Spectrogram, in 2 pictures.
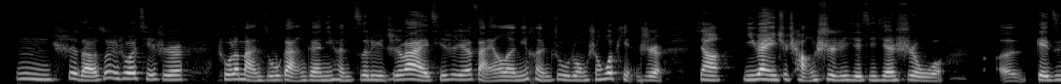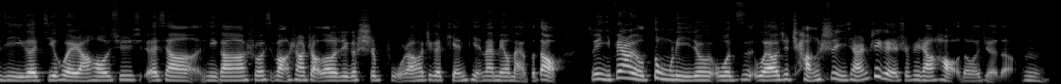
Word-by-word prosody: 嗯， 250 Hz, -3 st, -5 dB
是 260 Hz, +4 st, -2 dB
的， 190 Hz, -2 st, +4 dB
所 290 Hz, +5 st, -4 dB
以 275 Hz, -, -2 dB
说 270 Hz, 0 st, +5 dB
其 245 Hz, -4 st, -5 dB
实 220 Hz, -1 st, -1 dB, 0.3 s
除 230 Hz, -, -2 dB
了 240 Hz, -, +5 dB
满 190 Hz, -5 st, 0 dB
足 195 Hz, +1 st, -4 dB
感 195 Hz, -3 st, +1 dB
和 195 Hz, -1 st, 0 dB
你 195 Hz, +2 st, -5 dB
很 185 Hz, -4 st, -6 dB
自 210 Hz, +1 st, -3 dB
律 205 Hz, -1 st, -3 dB
之 215 Hz, +1 st, -4 dB
外， 230 Hz, -5 st, +7 dB
其 195 Hz, +4 st, -7 dB
实 230 Hz, 0 st, -7 dB
也 220 Hz, +1 st, +1 dB
反 -, -, -1 dB
映 175 Hz, -, -4 dB
了 190 Hz, -1 st, +2 dB
你 200 Hz, +5 st, -5 dB
很 215 Hz, -8 st, -5 dB
注 215 Hz, +1 st, -4 dB
重 195 Hz, 0 st, -3 dB
生 225 Hz, +2 st, -6 dB
活 270 Hz, +1 st, +5 dB
品 230 Hz, -9 st, -10 dB
质。 185 Hz, -2 st, -1 dB, 0.3 s
像 205 Hz, -3 st, +3 dB, 0.2 s
你 210 Hz, 0 st, -4 dB
愿 230 Hz, -1 st, +8 dB
意 -, -, +1 dB
去 220 Hz, +2 st, -7 dB
尝 210 Hz, -3 st, -2 dB
试 220 Hz, -1 st, 0 dB
这 200 Hz, +1 st, -3 dB
些 190 Hz, -1 st, +1 dB
新 195 Hz, +1 st, -6 dB
鲜 195 Hz, 0 st, +2 dB
事 210 Hz, 0 st, -3 dB
物， 170 Hz, -3 st, -3 dB, 0.5 s
呃， 165 Hz, +1 st, -7 dB
给 200 Hz, -3 st, +4 dB
自 205 Hz, +2 st, -8 dB
己 190 Hz, -1 st, -6 dB
一 180 Hz, -, -1 dB
个 185 Hz, 0 st, +5 dB
机 185 Hz, +2 st, -2 dB
会， 195 Hz, -2 st, +3 dB
然 175 Hz, 0 st, +3 dB
后 185 Hz, 0 st, +2 dB
去 210 Hz, +2 st, -8 dB, 0.2 s
呃， 190 Hz, -, +2 dB
像 185 Hz, -3 st, +2 dB
你 190 Hz, -1 st, -7 dB
刚 185 Hz, 0 st, +3 dB
刚 190 Hz, +1 st, +2 dB
说 205 Hz, -1 st, -3 dB
网 190 Hz, -1 st, +2 dB
上 200 Hz, -2 st, +2 dB
找 -, -, +2 dB
到 180 Hz, +1 st, +3 dB
了 185 Hz, -, +4 dB
这 185 Hz, -, -2 dB
个 195 Hz, -, -2 dB
食 200 Hz, 0 st, -5 dB
谱， 195 Hz, -1 st, -11 dB
然 170 Hz, -1 st, 0 dB
后 190 Hz, -, -2 dB
这 205 Hz, -, -7 dB
个 195 Hz, -2 st, 0 dB
甜 185 Hz, -1 st, -6 dB
品 205 Hz, -4 st, -7 dB
外 195 Hz, -, 0 dB
面 190 Hz, -1 st, -2 dB
又 185 Hz, -, -1 dB
买 180 Hz, -, -5 dB
不 -, -, -10 dB
到， -, -, +5 dB, 0.2 s
所 245 Hz, -, -3 dB
以 -, -, -1 dB
你 220 Hz, -3 st, -4 dB
非 -, -, 0 dB
常 290 Hz, -2 st, +6 dB
有 215 Hz, -, +3 dB
动 215 Hz, 0 st, -1 dB
力， 190 Hz, -2 st, -1 dB
就 200 Hz, 0 st, +1 dB
我 195 Hz, +1 st, 0 dB
自 210 Hz, +2 st, -9 dB
我 200 Hz, -, +3 dB
要 195 Hz, +1 st, +8 dB
去 235 Hz, +2 st, -5 dB
尝 195 Hz, -2 st, 0 dB
试 265 Hz, +1 st, -5 dB
一 200 Hz, -, -4 dB
下 200 Hz, -2 st, 0 dB
儿。 195 Hz, -, +1 dB
那 265 Hz, -, -10 dB
这 380 Hz, +4 st, 0 dB
个 -, -, +2 dB
也 185 Hz, -, +1 dB
是 195 Hz, +1 st, -10 dB
非 210 Hz, -, -6 dB
常 190 Hz, 0 st, +2 dB
好 200 Hz, -3 st, 0 dB
的， 165 Hz, -, -9 dB
我 160 Hz, 0 st, -9 dB
觉 -, -, -9 dB
得。 -, -, -12 dB
嗯。 190 Hz, -2 st, -14 dB
200 Hz, 330 characters per minute, -24 LUFS, 190-220 Hz, 0.5 s, 愿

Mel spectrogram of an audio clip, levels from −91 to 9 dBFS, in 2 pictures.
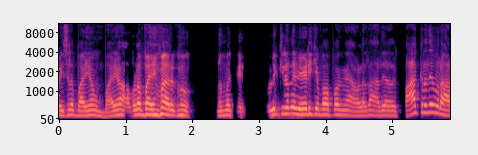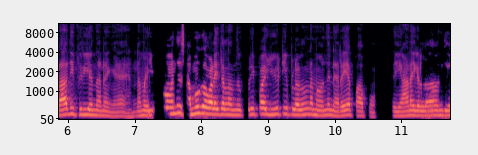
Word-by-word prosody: வயசுல 165 Hz, +2 st, +1 dB
பயம். 160 Hz, +1 st, +1 dB
பயம் 170 Hz, +6 st, +2 dB
அவ்வளோ 170 Hz, +6 st, +5 dB
பயமா 185 Hz, +3 st, +6 dB
இருக்கும் 170 Hz, -2 st, 0 dB, 0.4 s
நமக்கு. 160 Hz, -2 st, -3 dB, 0.4 s
குளிக்கிறத 215 Hz, +5 st, +2 dB
வேடிக்க 195 Hz, +1 st, +3 dB
பாப்போங்க. 180 Hz, -1 st, +1 dB
அவ்வளோதான். 150 Hz, +3 st, -4 dB
அது 160 Hz, -, -3 dB
அது 160 Hz, 0 st, -3 dB, 0.2 s
பார்கறதே 255 Hz, +5 st, +1 dB
ஒரு 205 Hz, -, +3 dB
அலாதி 185 Hz, +5 st, +2 dB
பிரியம் 190 Hz, -2 st, -1 dB
தானேங்க. 150 Hz, -5 st, -7 dB, 0.3 s
நம்ம 160 Hz, +2 st, -3 dB
இப்போ 195 Hz, -, -11 dB
வந்து 235 Hz, +3 st, 0 dB
சமூக 220 Hz, +6 st, 0 dB
வலைதளம் 190 Hz, -3 st, +1 dB
குறிப்பா 195 Hz, +2 st, -2 dB
Youtubeலலாம் 195 Hz, -1 st, -3 dB
நம்ம 175 Hz, -3 st, -3 dB
வந்து 175 Hz, +2 st, -4 dB
நறைய 155 Hz, +4 st, -2 dB
பார்ப்போம். 145 Hz, -3 st, -8 dB, 0.2 s
இந்த 145 Hz, -, -10 dB
யானைகள்லாம் 160 Hz, +1 st, -2 dB
வந்து 165 Hz, 0 st, -3 dB
175 Hz, 165 wpm, -19 LUFS, 160-195 Hz, 0.4 s, பயமா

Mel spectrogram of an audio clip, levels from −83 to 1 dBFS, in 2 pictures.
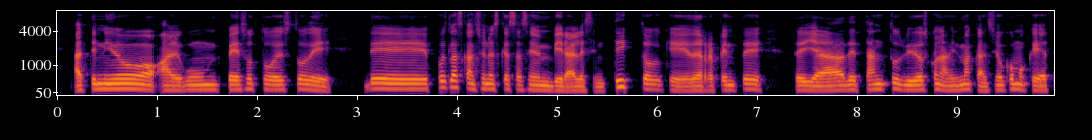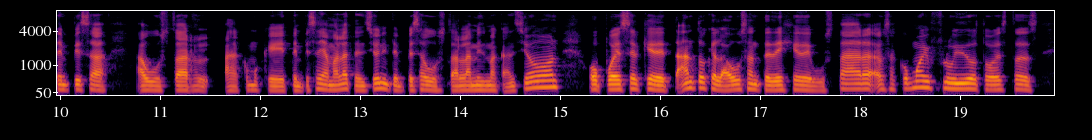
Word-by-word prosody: ha 120 Hz, +1 st, 0 dB
tenido 145 Hz, -2 st, +3 dB
algún 125 Hz, +2 st, 0 dB
peso 130 Hz, +2 st, 0 dB
todo 130 Hz, -2 st, -1 dB
esto 130 Hz, +2 st, -3 dB
de 115 Hz, -6 st, -1 dB, 0.3 s
de, 145 Hz, -1 st, +2 dB
pues, 185 Hz, +1 st, -3 dB
las 190 Hz, -1 st, +2 dB
canciones 145 Hz, -1 st, -1 dB
que 140 Hz, -, -3 dB
se 130 Hz, -, -7 dB
hacen 125 Hz, -3 st, -2 dB
virales 105 Hz, -2 st, +1 dB
en 100 Hz, 0 st, -8 dB
TikTok, 190 Hz, -10 st, -2 dB
que 105 Hz, -2 st, -2 dB
de 110 Hz, 0 st, +3 dB
repente 125 Hz, +4 st, -3 dB, 0.2 s
te 120 Hz, -1 st, 0 dB
llega 115 Hz, +1 st, +4 dB
de 130 Hz, 0 st, 0 dB
tantos 135 Hz, +2 st, -2 dB
videos 125 Hz, +1 st, +1 dB
con 145 Hz, -, -2 dB
la 115 Hz, -, 0 dB
misma 130 Hz, +5 st, -3 dB
canción 105 Hz, +5 st, -3 dB
como 140 Hz, 0 st, -2 dB
que 120 Hz, -, -1 dB
ya 110 Hz, -, +1 dB
te 120 Hz, -, -7 dB
empieza 125 Hz, -3 st, -1 dB, 0.3 s
a 115 Hz, -, +1 dB
gustar 115 Hz, -1 st, -1 dB
a 110 Hz, -2 st, -4 dB
como 120 Hz, 0 st, -8 dB
que 105 Hz, -1 st, -1 dB
te 110 Hz, -, -3 dB
empieza 115 Hz, +8 st, -6 dB
a -, -, +2 dB
llamar 125 Hz, -1 st, +1 dB
la 150 Hz, -, +4 dB
atención 115 Hz, +6 st, -1 dB
y -, -, +2 dB
te 115 Hz, -, -2 dB
empieza 115 Hz, +3 st, -5 dB
a 125 Hz, -, +2 dB
gustar 110 Hz, -1 st, -2 dB
la 115 Hz, 0 st, +2 dB
misma 120 Hz, -1 st, -1 dB
canción, 170 Hz, -, +1 dB, 0.3 s
o 135 Hz, -, +1 dB
puede 135 Hz, 0 st, +6 dB
ser 145 Hz, 0 st, -1 dB
que 145 Hz, -3 st, +3 dB
de 120 Hz, -2 st, +6 dB
tanto 165 Hz, +8 st, +2 dB
que -, -, +3 dB
la 115 Hz, -1 st, +4 dB
usan 135 Hz, +2 st, 0 dB
te 120 Hz, -, +2 dB
deje 120 Hz, +2 st, +1 dB
de 120 Hz, -, +3 dB
gustar. 145 Hz, +8 st, +1 dB
O -, -, -3 dB
sea, 140 Hz, 0 st, -11 dB
¿cómo 160 Hz, +6 st, -1 dB
ha -, -, +3 dB
influido 150 Hz, -4 st, +3 dB
todo 130 Hz, -1 st, +1 dB
estas, 130 Hz, -1 st, -4 dB
130 Hz, 220 wpm, -23 LUFS, 115-145 Hz, 0.3 s, puede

